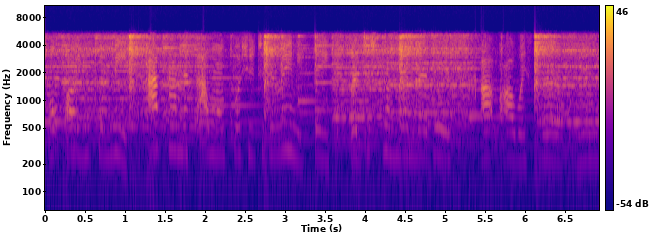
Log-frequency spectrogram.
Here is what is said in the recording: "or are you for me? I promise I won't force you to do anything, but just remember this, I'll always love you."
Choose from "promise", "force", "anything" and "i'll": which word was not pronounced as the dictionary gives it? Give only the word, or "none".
force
